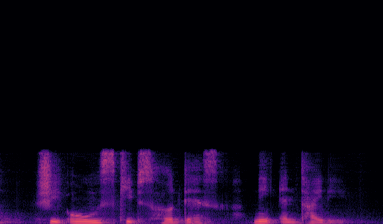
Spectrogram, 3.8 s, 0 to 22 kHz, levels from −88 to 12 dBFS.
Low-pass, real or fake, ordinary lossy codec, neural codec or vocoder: 7.2 kHz; fake; none; codec, 16 kHz, about 1 kbps, DyCAST, with the encoder's durations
